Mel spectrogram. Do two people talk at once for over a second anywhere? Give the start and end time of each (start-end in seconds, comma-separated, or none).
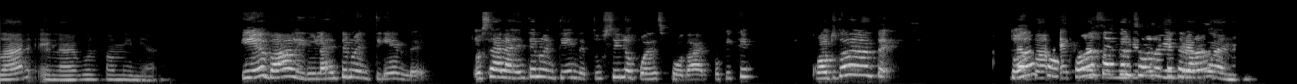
10.1-12.2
